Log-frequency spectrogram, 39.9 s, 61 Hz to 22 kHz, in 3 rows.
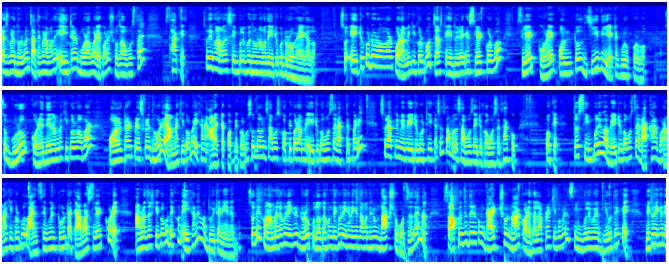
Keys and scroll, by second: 11.1 ctrl+g.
